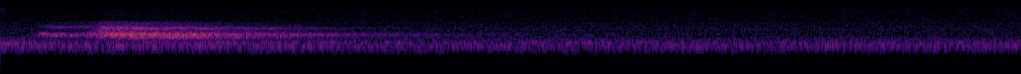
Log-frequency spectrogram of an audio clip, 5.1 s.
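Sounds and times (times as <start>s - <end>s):
red fox calling: 0.1s - 2.6s.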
